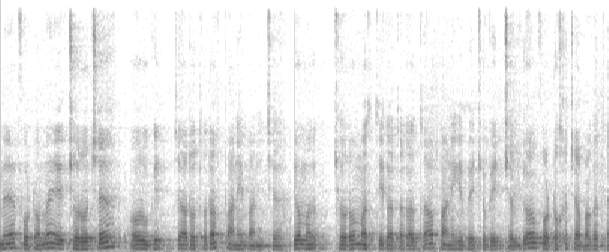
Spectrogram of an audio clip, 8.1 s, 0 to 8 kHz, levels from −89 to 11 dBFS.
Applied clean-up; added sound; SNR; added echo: none; none; none; none.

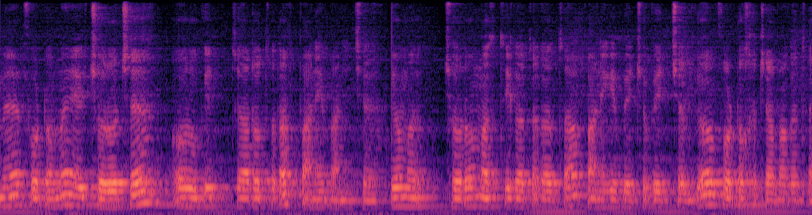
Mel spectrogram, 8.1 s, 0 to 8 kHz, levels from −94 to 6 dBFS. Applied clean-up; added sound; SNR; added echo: none; none; none; reverberation time 0.2 s.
